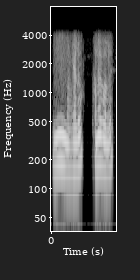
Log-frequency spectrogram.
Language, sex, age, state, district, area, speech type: Assamese, male, 18-30, Assam, Charaideo, rural, conversation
